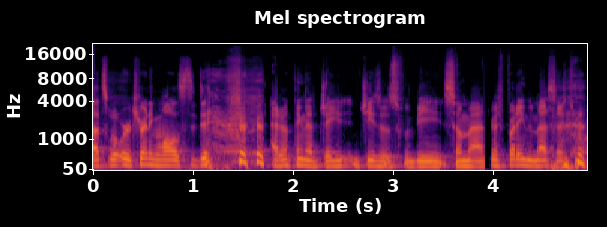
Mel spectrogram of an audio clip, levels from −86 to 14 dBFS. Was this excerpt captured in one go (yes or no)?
no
